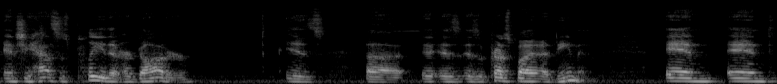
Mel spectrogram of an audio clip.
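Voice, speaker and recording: A man with an American accent, a pastor giving a casual devotional talk, talking loosely with many fillers and restarts. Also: a little high.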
